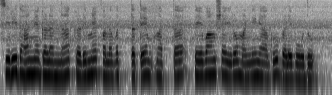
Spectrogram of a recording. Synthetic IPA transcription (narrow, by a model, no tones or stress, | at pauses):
siɾid̪ʱaːnjɐɡɐɭɐnːɐkɐɽimefʰɐlɐʋɐt̪ːɐt̪e̞mɐt̪ːɐt̪ɛːʋaːmʃɐiɾoːmɐɳːinjaːɡuːbɛɭɛboːd̪u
